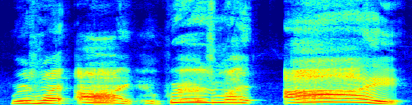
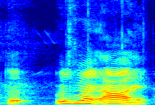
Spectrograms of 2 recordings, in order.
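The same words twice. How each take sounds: First: Higher and louder, the last take slow and drawn out; rising whiny wail. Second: Said in the usual way. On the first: Acted. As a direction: wail it like a broken toy. Character wails for lost eye.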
